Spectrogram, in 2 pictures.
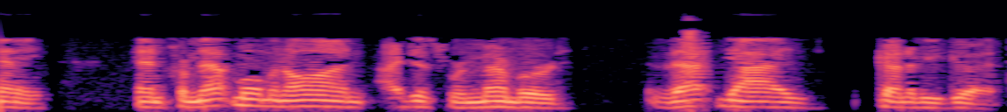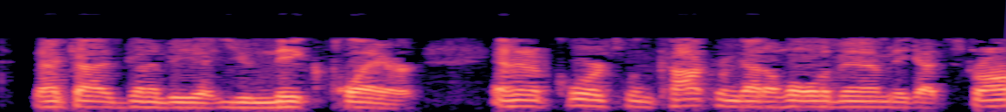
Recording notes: In this NFL Draft media conference call.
